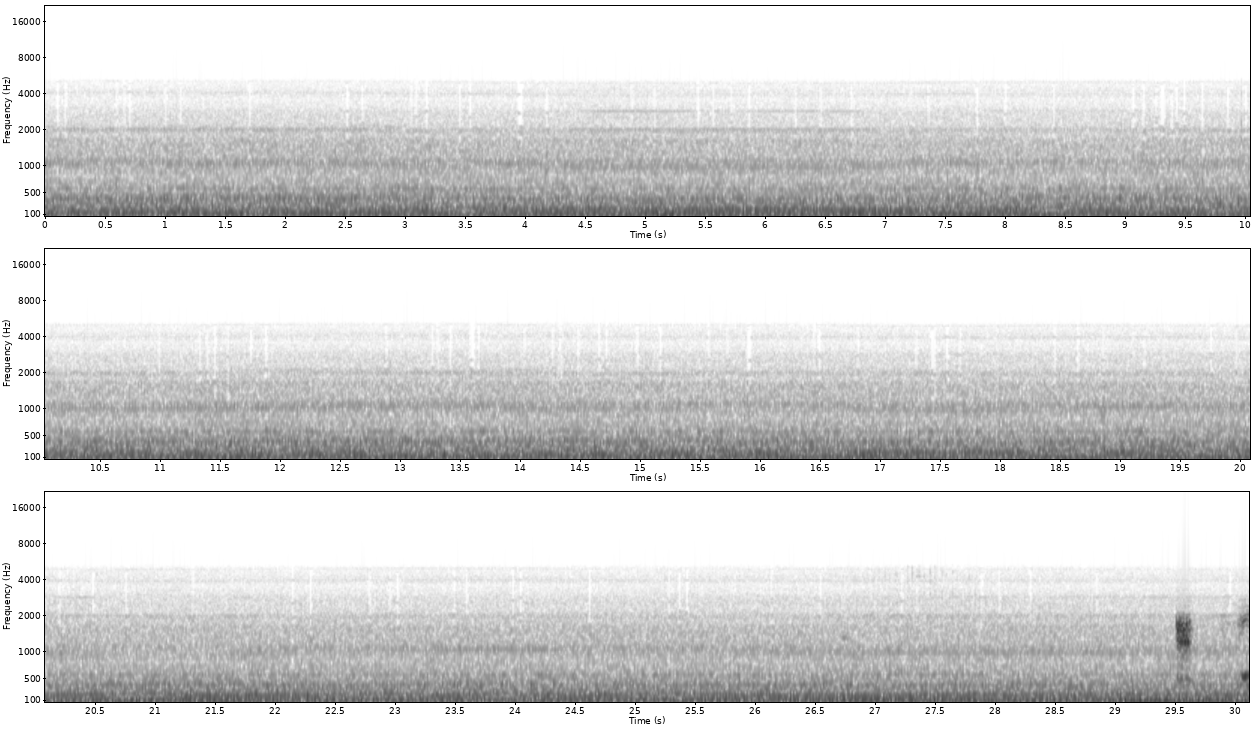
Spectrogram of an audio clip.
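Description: Fire engine running steadily with its pump engaged to fill the hose line: a constant low engine hum with faint steady whine tones above it.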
